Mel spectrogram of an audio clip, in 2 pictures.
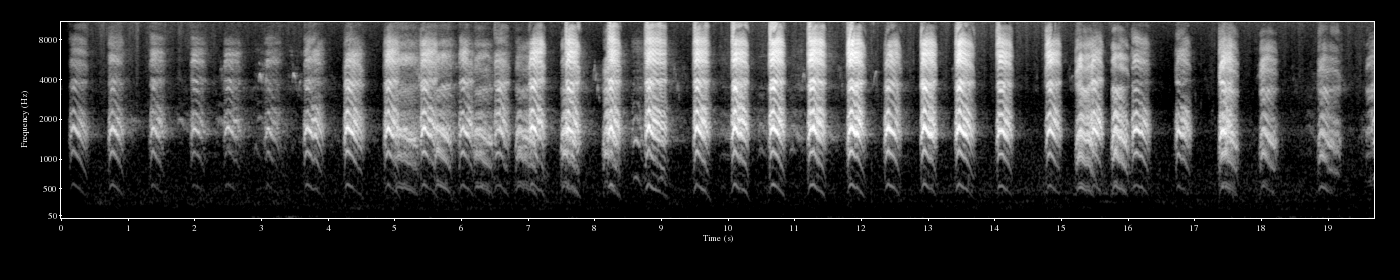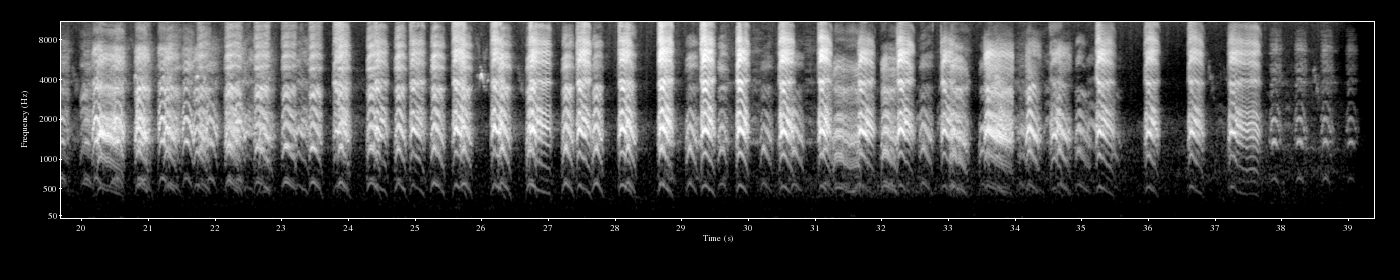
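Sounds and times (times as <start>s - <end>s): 
American crow calling: 0.0s - 39.3s.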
